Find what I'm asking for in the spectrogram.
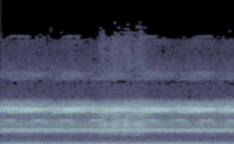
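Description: A steady, unbroken chirring of cicadas, a high shrill drone holding at an even loudness throughout, with a faint low rumble underneath and no voices.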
